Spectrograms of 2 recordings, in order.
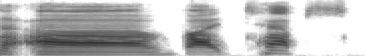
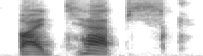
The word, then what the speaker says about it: Vitebsk: You mentioned Vitebsk as one of the strong point cities. I mean, you sort of massacred the pronunciation of it a little bit, and I don't blame you for that.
